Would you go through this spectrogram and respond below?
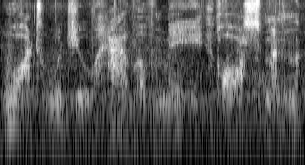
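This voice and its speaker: An actor playing a menacing, imperious undead king of the dead, speaking in a deep and ominous way. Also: very animated, takes it slowly, gravelly, full character voice. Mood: mocking. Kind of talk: game cutscene voice acting. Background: loud music.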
